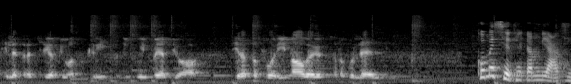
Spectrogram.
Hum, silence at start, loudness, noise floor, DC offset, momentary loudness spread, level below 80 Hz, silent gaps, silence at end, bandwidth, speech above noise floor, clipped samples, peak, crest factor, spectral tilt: none; 0 s; -18 LUFS; -45 dBFS; under 0.1%; 13 LU; -48 dBFS; none; 0 s; 10.5 kHz; 31 dB; under 0.1%; 0 dBFS; 18 dB; -5 dB/octave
